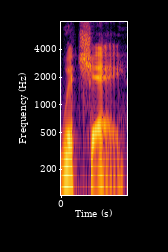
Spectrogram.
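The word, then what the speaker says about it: wicce: And it's pronounced in Anglo-Saxon Old English. It was pronounced witcha and witche, which referred to a male and female wise person, spiritual practitioner.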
